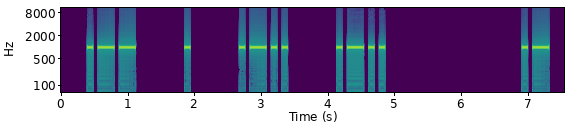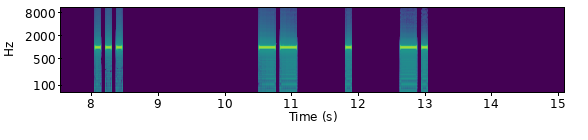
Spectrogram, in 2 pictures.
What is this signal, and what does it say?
Morse code, heard as a keyed tone, about 15 wpm, spaced as for 8 wpm, 1000 Hz. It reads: WELL AS MEN
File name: qotdfiles / 8wpm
